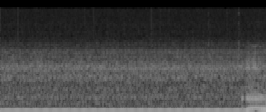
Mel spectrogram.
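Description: A steady low hum with a faint even hiss behind it, at a constant level. A voice starts right at the end.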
